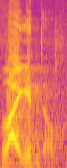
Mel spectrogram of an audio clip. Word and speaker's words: Ligandal: I'm gonna ask for pronunciation like 5 times this show. That's good. It's yeah. good. Ligandal.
